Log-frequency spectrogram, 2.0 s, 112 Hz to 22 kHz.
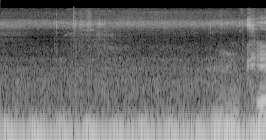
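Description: A 1952 Mercury's flathead V8 running steadily, a low, even rumble heard from inside the cabin. A man starts speaking near the end.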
